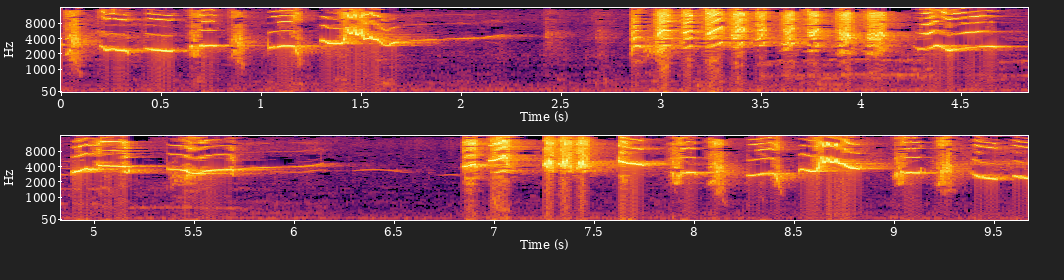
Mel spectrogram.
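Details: Oriental magpie-robin raging and insistent, tail opened: three bouts of song built from rising and falling whistles, harsh grating rattles and squeaky upslurs, with short silent gaps between bouts.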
